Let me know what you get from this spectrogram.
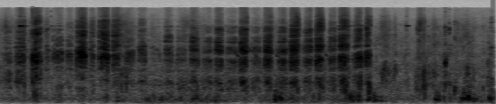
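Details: Boston Terriers on their first visit to a park; quick breathy panting about four breaths per second, soft and steady over rustling background noise.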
